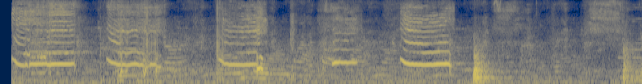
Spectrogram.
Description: My dog is crying because he is getting shots at the vet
